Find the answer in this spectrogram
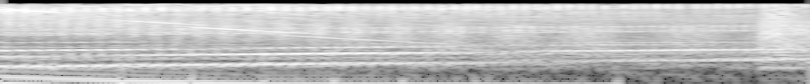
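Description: Hardcore electronic dance music at a breakdown: a heavy sub-bass hit fading out over about three seconds, under held synth tones that slowly rise in pitch, with a high sweep falling through it and a rising noise sweep near the end building back towards the beat.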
